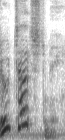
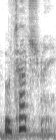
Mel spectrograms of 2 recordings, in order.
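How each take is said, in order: First: Higher, questioning call; a sudden high "who touched me" asked of the crowd; searching question. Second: Quieter, puzzled echo; a hushed second "who touched me"; softer repeat. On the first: Jesus turns to the crowd. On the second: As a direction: ask it again softly, to yourself. Jesus repeats the question. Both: Acted.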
